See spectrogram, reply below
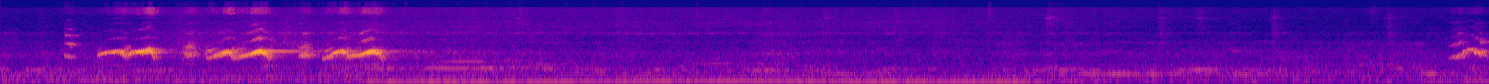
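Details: A pet cockatiel saying hello gives three quick rising whistled chirps in the first two seconds, then quiet room hum, and one more whistle right at the end.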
